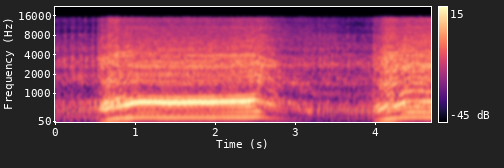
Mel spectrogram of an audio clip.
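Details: New 50cc chainsaw, about ten pounds, cutting wood from a skidded pile on a cold sunny day: crisp high-pitched scream revs up cleanly, sags slightly as it bites and picks back up. Owner finds lots of power for 50cc; healthy saw cutting.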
